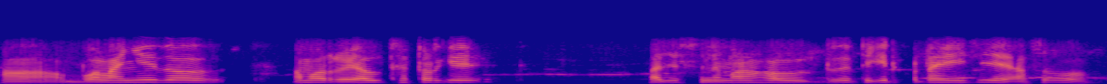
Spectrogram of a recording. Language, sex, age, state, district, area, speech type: Odia, male, 18-30, Odisha, Balangir, urban, conversation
